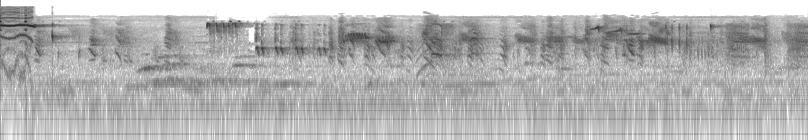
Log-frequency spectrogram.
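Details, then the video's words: Cucak keling in the wild. A short high whistle opens, followed by grating squawks, a few lower, nasal notes and dense overlapping chatter that continues to the end. "Suara Burung Cucak Keling di Alam Liar"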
